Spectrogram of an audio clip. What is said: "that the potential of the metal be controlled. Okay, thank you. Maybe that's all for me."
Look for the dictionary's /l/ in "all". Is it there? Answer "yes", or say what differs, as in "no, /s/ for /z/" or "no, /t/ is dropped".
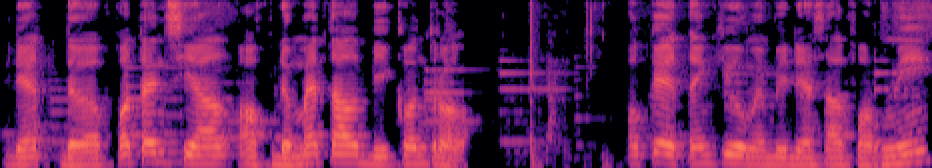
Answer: yes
